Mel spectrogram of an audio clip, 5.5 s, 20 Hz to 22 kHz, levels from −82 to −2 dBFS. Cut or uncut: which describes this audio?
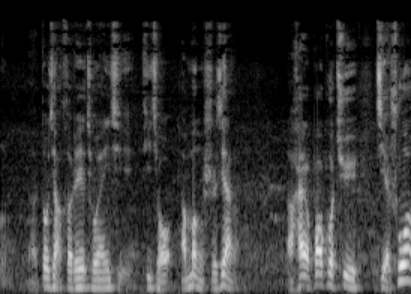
uncut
